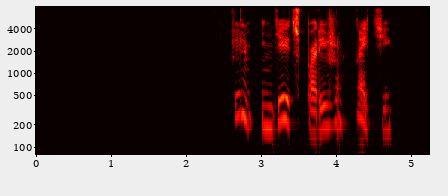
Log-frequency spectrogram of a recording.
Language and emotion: Russian, neutral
